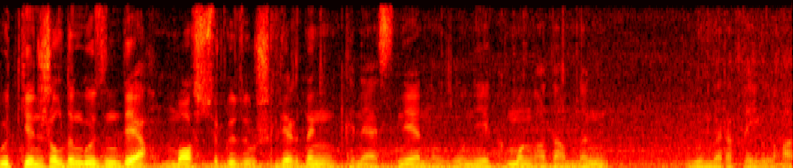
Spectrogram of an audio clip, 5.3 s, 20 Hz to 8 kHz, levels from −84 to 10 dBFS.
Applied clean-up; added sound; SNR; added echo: none; Engine; 10 dB; none.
